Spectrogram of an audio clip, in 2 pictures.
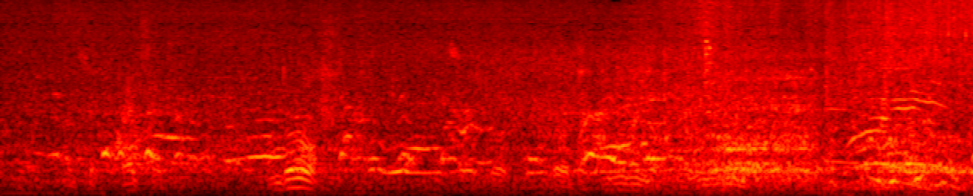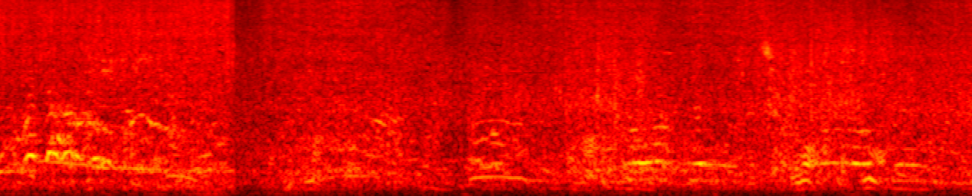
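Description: Water sprays hard from a hose and splashes against a wooden wall.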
